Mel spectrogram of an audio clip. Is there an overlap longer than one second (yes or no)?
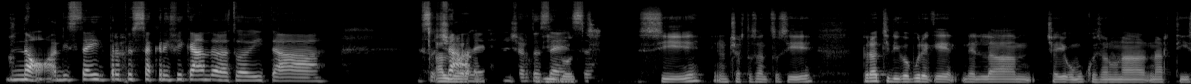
yes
